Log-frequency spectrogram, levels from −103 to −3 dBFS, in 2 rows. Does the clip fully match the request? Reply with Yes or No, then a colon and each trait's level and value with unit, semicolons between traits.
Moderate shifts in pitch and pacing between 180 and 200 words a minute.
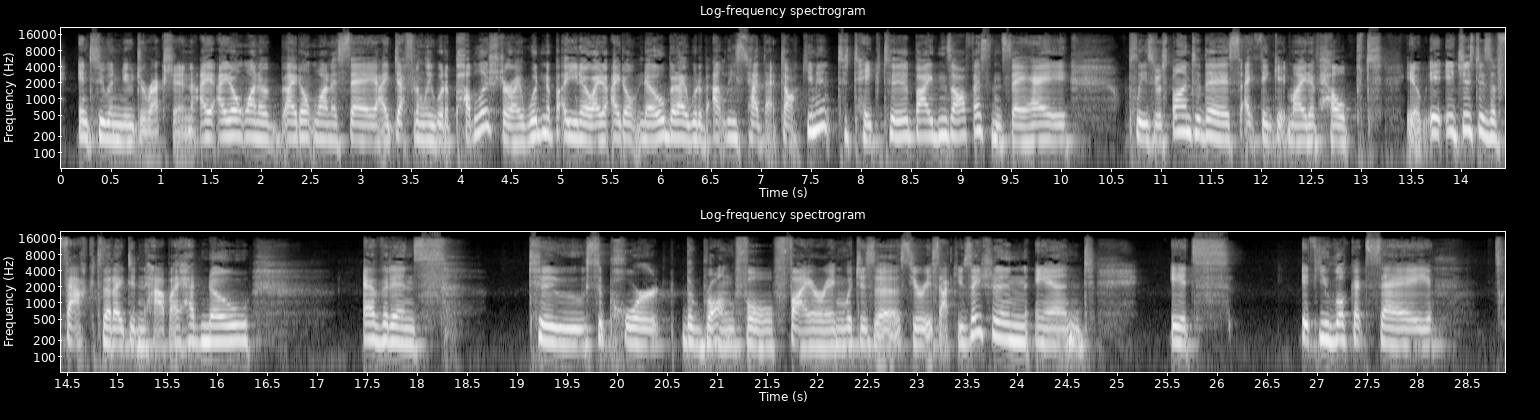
Yes: average, 3.2 semitones; average, 185 wpm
